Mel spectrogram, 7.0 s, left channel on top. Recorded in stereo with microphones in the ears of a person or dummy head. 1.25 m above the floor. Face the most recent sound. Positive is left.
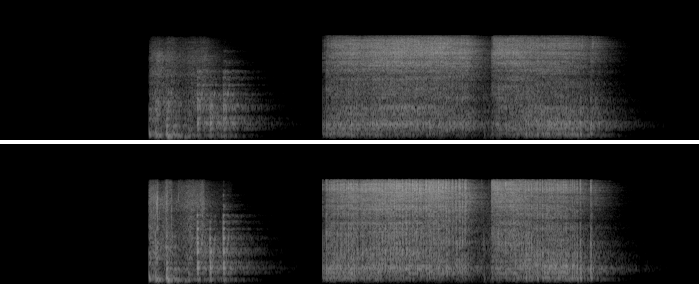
turn(degrees=-45)  # may be behind; listen again after turning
